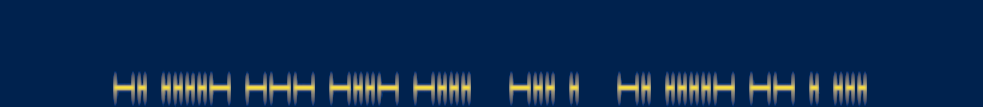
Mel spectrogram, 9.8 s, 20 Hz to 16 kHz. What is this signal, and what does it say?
Morse code, heard as a keyed tone, about 21 wpm, 700 Hz. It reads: N4OXB DE N4MES
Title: USA Callsign DE Callsign - 5 Characters - 20wpm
